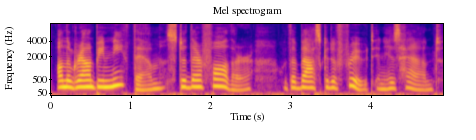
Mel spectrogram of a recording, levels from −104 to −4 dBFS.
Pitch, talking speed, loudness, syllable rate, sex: 205 Hz, 195 wpm, -16 LUFS, 4.4 syllables/s, female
